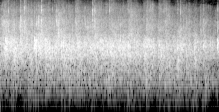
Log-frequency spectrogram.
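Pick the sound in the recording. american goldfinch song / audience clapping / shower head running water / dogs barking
audience clapping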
